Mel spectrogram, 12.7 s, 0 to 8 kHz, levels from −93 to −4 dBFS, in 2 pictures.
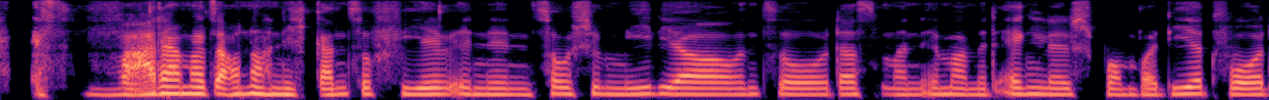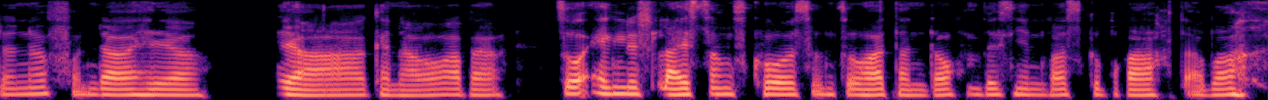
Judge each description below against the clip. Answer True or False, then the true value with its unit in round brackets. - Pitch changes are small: True (1.7 semitones)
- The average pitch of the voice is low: False (175 Hz)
